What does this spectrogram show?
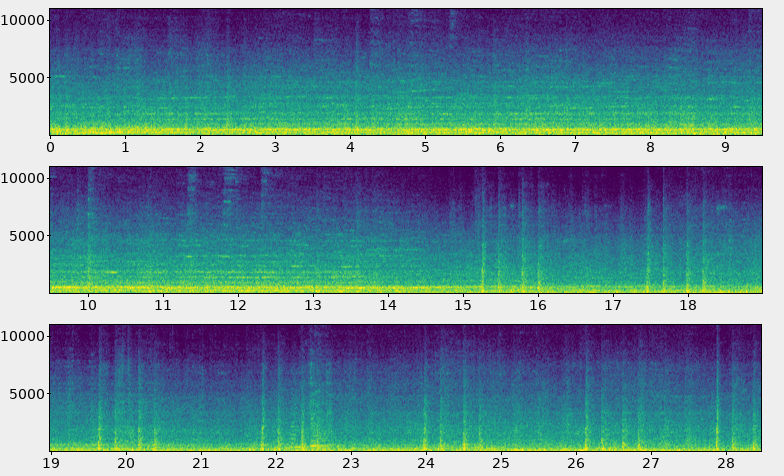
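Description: Freight train cars rolling past at speed, intermodal container well cars followed by covered hoppers, with a steady rolling rumble. A humming wheel-on-rail tone carries through the first half and fades about halfway, after which sharper wheel clicks stand out.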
